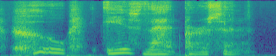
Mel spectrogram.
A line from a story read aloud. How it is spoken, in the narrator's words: people whispering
